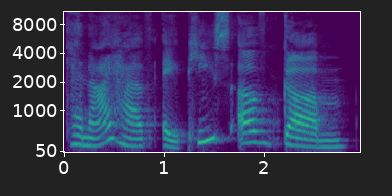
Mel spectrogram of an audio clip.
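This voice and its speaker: A woman leading an articulation drill as a speech teacher, over-enunciating practice sentences in a careful, deliberate, encouraging manner. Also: mid-range voice, expressive.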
